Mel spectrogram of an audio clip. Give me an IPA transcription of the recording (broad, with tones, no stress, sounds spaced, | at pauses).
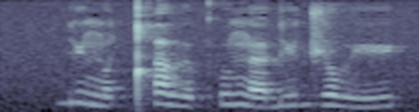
ɡ y˥˨ ŋ ʊ˨˩ ǃʰ ɐ˥˨ β ʏ˨˩ kʷʰ ɪ˧˥ ŋ œ˩˧ ɡ y˧˥ d͡ʒ ʊ˥˨ β y˩˧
